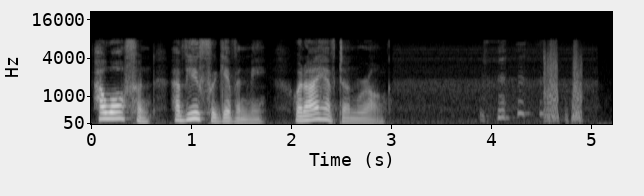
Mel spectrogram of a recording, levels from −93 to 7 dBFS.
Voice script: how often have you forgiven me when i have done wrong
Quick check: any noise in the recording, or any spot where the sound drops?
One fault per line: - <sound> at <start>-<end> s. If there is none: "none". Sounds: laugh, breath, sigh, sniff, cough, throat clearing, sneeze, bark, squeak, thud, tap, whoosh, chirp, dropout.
- laugh at 3.9-5.0 s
